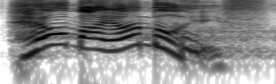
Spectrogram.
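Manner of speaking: a desperate father crying to Jesus; cry from the soul. Shown as a demonstration. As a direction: cry it out from the depths. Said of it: "this cry from the soul".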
